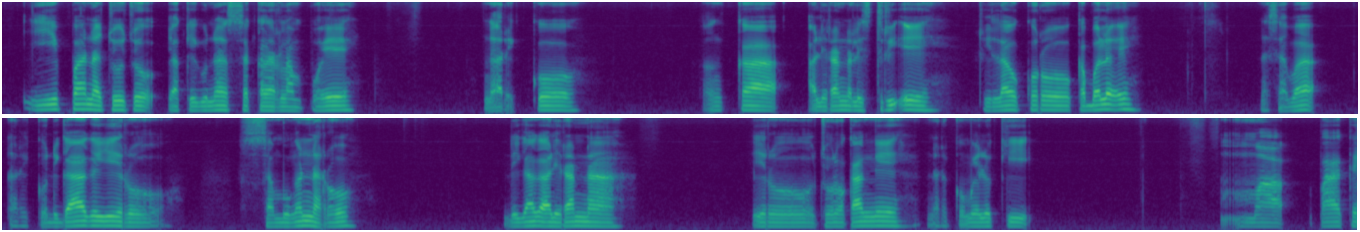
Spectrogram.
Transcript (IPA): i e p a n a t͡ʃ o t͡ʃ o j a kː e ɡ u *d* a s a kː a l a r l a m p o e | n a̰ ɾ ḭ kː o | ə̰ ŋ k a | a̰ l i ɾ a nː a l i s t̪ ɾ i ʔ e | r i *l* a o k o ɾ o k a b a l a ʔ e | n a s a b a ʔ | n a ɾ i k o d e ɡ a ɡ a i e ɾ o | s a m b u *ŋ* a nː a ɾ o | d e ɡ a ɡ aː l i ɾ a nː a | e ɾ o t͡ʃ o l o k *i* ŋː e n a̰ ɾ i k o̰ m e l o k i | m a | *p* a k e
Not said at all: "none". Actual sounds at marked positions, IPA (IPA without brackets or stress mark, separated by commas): n, l, ŋ, a, p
